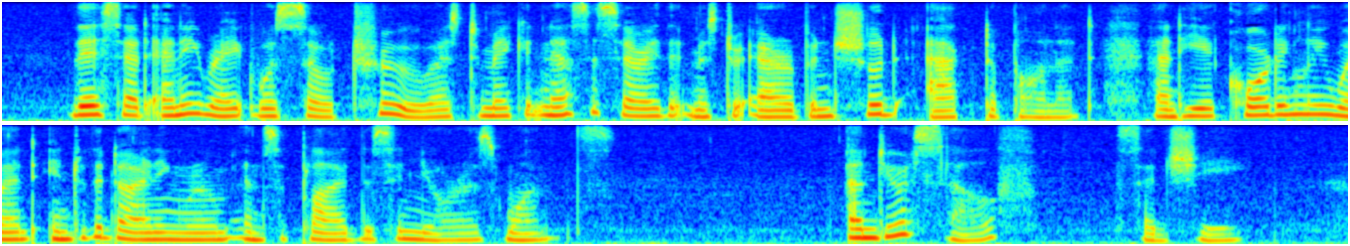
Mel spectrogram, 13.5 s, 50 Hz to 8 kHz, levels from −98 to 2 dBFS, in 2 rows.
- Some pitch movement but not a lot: Yes, average, 3.9 semitones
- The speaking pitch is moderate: Yes, medium, 180 Hz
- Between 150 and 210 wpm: Yes, average, 165 wpm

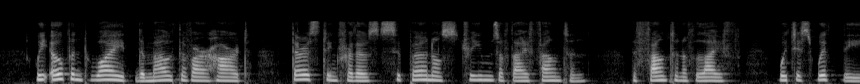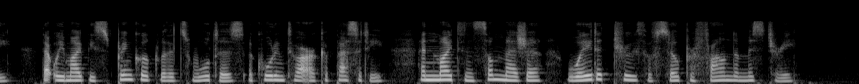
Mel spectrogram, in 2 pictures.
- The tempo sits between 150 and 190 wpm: Yes, average, 170 wpm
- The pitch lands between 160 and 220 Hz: Yes, medium, 185 Hz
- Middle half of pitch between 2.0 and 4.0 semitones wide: Yes, average, 3.1 semitones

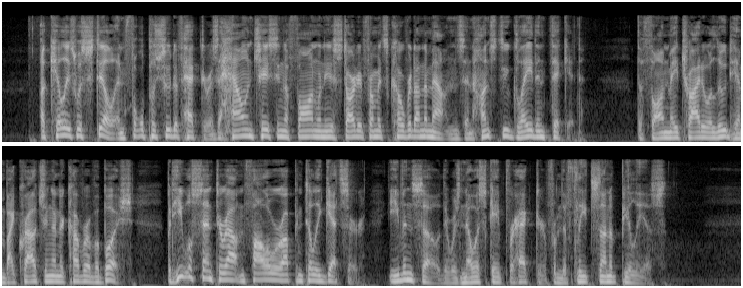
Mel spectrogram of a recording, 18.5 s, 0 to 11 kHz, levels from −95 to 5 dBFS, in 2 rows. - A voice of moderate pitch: No, low, 130 Hz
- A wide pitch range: No, average, 3.9 semitones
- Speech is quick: Yes, fast, 230 wpm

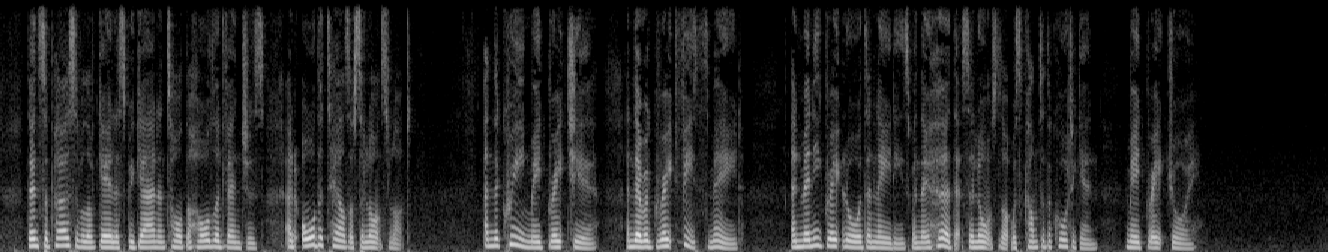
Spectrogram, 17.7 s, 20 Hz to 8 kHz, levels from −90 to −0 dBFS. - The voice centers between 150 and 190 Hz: Yes, medium, 185 Hz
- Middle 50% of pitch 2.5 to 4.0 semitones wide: Yes, average, 3.0 semitones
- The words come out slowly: No, average, 175 wpm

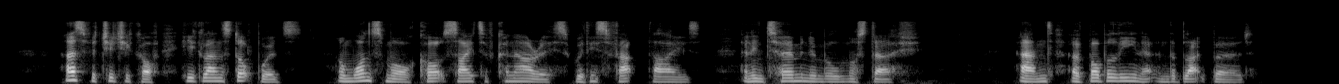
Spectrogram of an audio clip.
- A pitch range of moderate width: Yes, average, 3.4 semitones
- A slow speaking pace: Yes, slow, 115 wpm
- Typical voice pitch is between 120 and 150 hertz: Yes, medium, 140 Hz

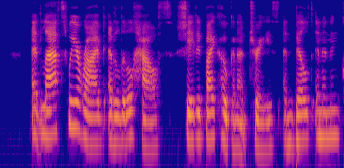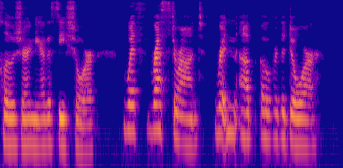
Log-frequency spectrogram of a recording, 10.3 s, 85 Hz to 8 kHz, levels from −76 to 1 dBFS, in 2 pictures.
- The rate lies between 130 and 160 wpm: No, average, 170 wpm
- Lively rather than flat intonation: No, average, 3.7 semitones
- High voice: No, medium, 180 Hz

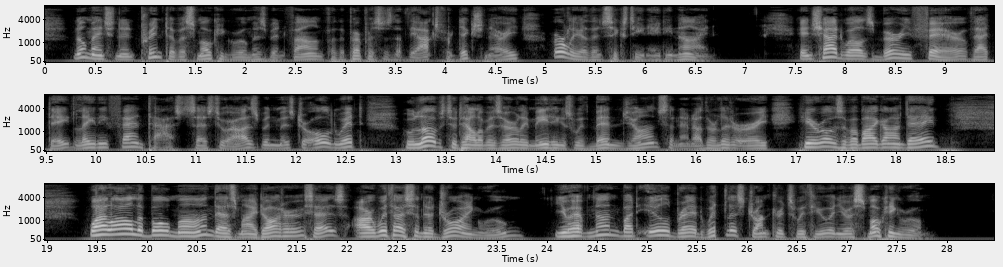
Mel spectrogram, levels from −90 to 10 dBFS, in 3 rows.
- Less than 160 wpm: No, average, 180 wpm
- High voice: No, low, 135 Hz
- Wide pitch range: Yes, wide, 6.4 semitones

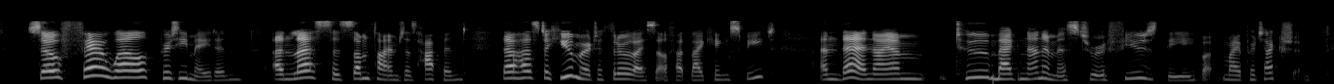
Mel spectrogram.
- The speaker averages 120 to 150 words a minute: Yes, average, 140 wpm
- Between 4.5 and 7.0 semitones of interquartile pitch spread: Yes, average, 5.3 semitones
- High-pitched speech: Yes, very high, 250 Hz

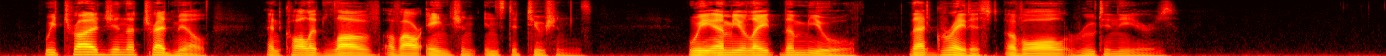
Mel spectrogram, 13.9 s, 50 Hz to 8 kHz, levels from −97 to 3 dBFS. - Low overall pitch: Yes, low, 105 Hz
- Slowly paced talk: Yes, slow, 95 wpm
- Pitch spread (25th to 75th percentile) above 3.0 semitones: Yes, average, 3.7 semitones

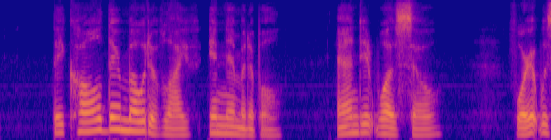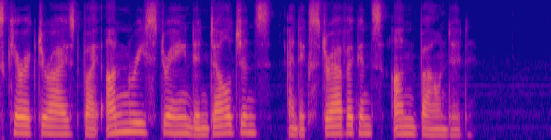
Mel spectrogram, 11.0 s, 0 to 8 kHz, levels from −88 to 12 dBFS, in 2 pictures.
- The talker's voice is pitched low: No, medium, 160 Hz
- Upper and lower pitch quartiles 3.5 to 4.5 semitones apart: Yes, average, 4.0 semitones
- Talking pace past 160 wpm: No, slow, 135 wpm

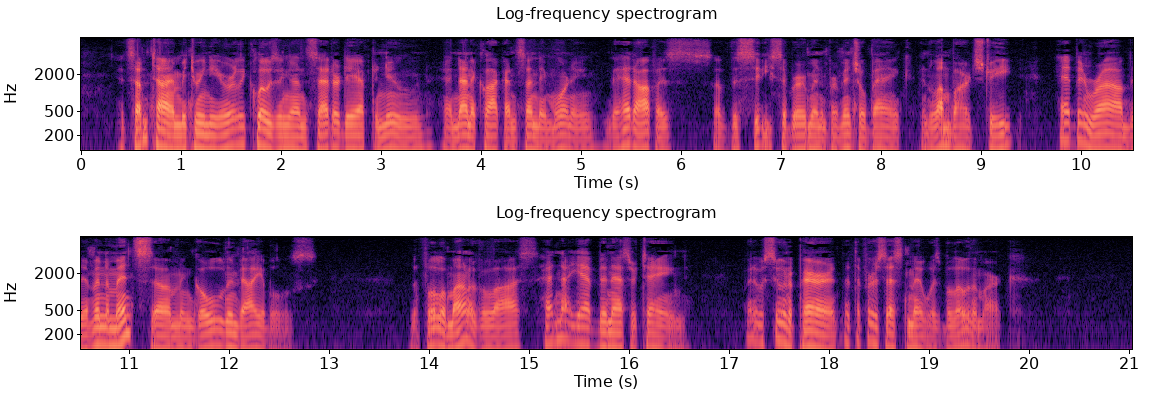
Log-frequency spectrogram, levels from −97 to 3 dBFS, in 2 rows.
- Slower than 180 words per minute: No, average, 185 wpm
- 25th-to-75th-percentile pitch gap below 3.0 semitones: Yes, narrow, 2.6 semitones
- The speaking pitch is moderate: No, low, 100 Hz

